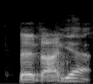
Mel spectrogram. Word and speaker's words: Bergwijn: Bergwijn. – Bergwijn. Apparently, you can pronounce it two different ways. There's the Dutch way and the English way.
